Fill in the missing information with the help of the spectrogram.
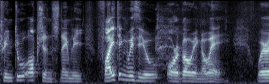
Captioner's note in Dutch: lach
